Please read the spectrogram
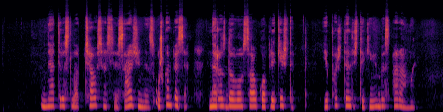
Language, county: Lithuanian, Kaunas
